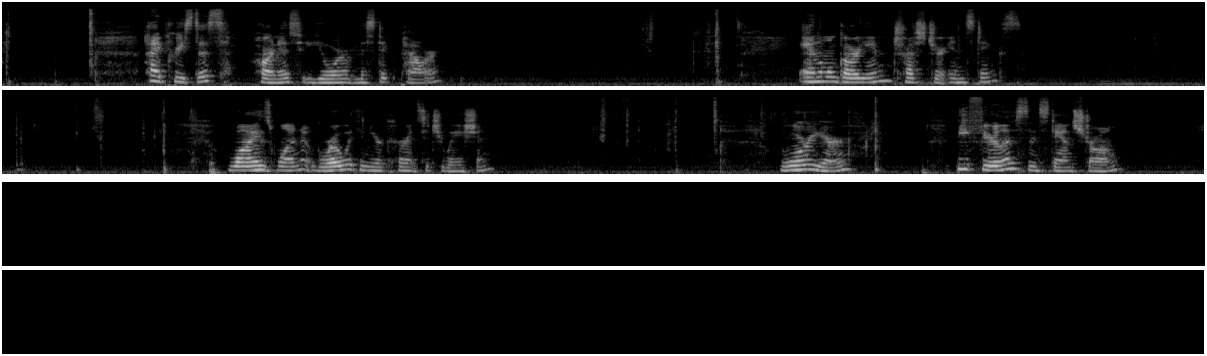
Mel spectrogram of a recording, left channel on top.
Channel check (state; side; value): silent; right; digital silence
